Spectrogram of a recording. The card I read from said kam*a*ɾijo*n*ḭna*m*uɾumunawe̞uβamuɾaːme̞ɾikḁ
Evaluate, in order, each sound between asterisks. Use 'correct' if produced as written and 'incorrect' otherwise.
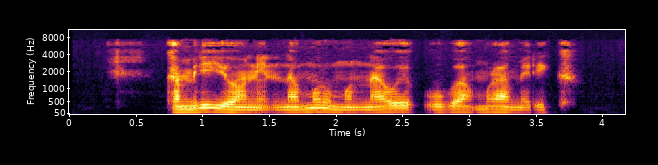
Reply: incorrect, correct, correct

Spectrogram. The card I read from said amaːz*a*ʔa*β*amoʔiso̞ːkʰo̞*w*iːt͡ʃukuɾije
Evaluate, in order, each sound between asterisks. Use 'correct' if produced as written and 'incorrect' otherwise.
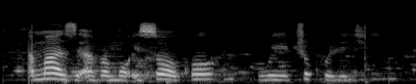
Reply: incorrect, incorrect, correct

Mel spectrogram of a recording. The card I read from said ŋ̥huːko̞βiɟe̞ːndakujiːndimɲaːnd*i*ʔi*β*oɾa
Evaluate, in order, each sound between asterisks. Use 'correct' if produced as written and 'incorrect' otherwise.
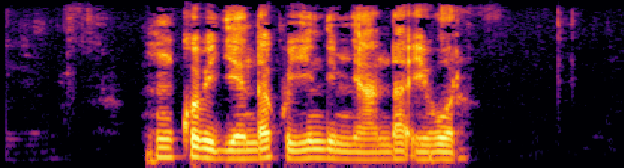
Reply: incorrect, correct

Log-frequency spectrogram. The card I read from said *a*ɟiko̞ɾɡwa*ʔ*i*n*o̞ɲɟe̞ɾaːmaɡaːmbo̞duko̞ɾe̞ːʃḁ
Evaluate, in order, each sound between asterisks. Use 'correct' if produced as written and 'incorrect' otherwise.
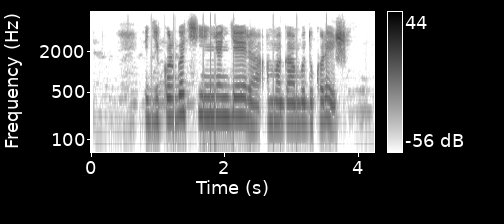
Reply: incorrect, incorrect, incorrect

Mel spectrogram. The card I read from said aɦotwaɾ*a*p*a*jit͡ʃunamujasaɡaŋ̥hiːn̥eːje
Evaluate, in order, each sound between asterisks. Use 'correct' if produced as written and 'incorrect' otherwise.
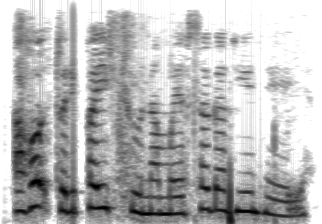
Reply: incorrect, correct

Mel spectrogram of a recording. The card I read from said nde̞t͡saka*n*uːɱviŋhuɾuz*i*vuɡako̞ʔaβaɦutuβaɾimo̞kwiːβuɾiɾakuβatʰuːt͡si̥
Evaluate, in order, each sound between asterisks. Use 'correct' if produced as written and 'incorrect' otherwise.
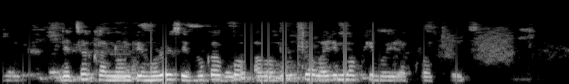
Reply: correct, correct

